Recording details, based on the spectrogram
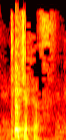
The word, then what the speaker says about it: Tychicus: It is pronounced Tychicus. Tychicus.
